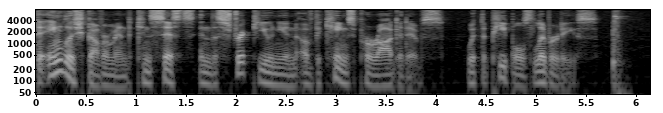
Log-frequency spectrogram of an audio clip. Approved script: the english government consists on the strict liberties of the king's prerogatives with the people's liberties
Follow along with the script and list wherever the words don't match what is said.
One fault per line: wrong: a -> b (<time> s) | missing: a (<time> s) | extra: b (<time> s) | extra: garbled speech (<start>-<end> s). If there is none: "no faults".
wrong: on -> in (1.7 s)
wrong: liberties -> union (2.2 s)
